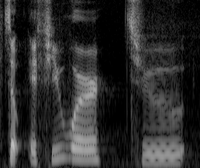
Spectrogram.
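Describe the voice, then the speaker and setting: A man's voice: on the high side, lively intonation, slow pace, a little mellow, clean tone. A man from France with a French accent, hosting a casual interview and asking long, winding questions full of restarts. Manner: friendly, rambling questions with restarts. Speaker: podcast host.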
